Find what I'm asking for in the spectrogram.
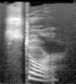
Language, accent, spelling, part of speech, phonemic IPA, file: English, US, store, noun / verb, /stɔɹ/, En-us-store.ogg
- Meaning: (noun) 1. A place where items may be accumulated or routinely kept 2. A supply held in storage 3. A building (or portion thereof) where items may be purchased 4. Memory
